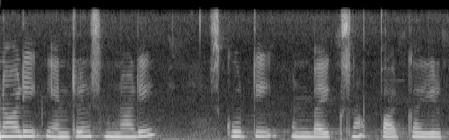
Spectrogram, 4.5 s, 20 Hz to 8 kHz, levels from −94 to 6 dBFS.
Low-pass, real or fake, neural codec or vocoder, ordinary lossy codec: 7.2 kHz; real; none; none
